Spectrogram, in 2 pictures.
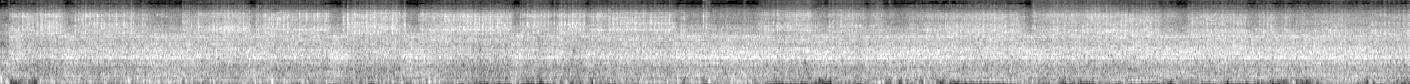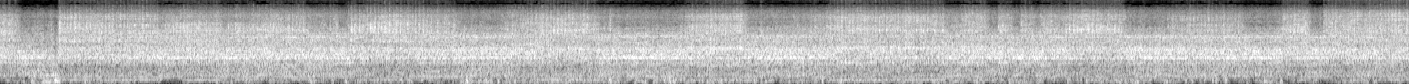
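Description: Electric scroll saw running steadily, its thin reciprocating blade cutting fretwork through a wooden panel, with a rasping cutting noise that comes and goes as the piece is guided along the lines.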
